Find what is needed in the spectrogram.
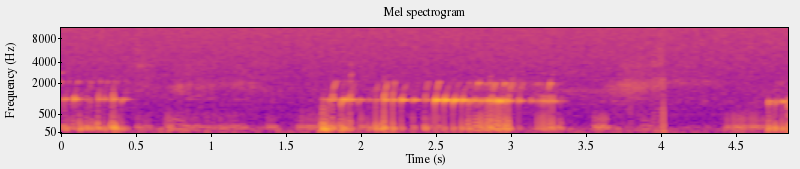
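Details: Stomach growling recorded for ASMR from a livestream: low gurgling rumbles with a squeaky, whining growl from the abdomen; borborygmi.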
